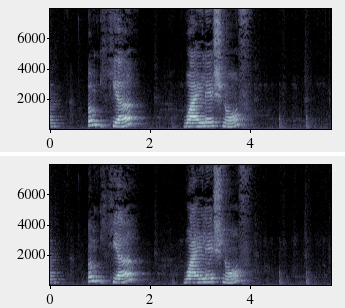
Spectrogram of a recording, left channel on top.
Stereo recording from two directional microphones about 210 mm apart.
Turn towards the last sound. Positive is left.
turn(degrees=35)  # may be behind; listen again after turning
